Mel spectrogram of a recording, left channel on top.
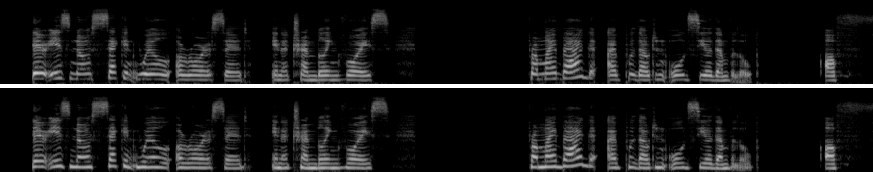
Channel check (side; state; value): both; normal; correlation 0.06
